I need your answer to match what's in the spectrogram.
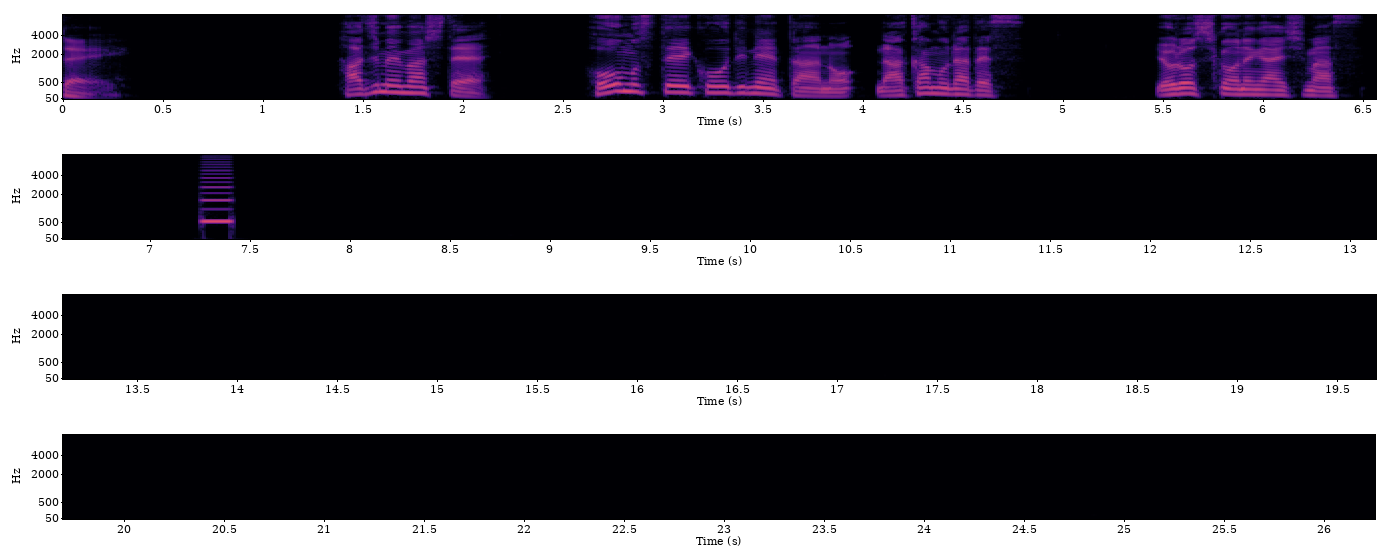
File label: japanese conversation; Audio Prompts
